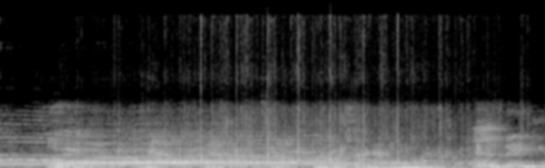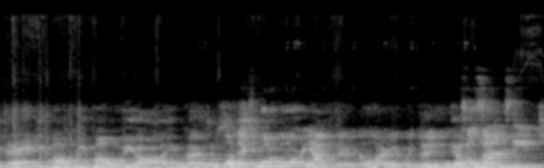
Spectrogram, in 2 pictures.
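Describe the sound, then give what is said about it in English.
A lively crowd cheers and whoops continuously for about ten seconds, a loud dense mix of many excited voices with some clapping underneath, sustained without a break. “Thank you very much for the applause, though, everybody.”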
